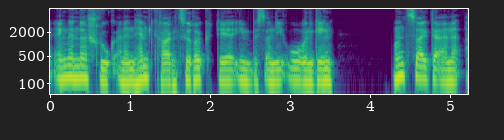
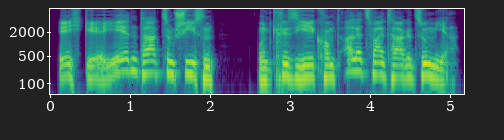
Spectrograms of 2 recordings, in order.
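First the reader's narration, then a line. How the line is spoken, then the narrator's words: Englishman calling out. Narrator (German): rief der Engländer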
